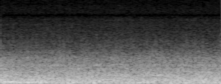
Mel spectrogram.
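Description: Wind rushing over the microphone of a bike-mounted camera as the bicycle rolls along, a steady low rumbling noise with no clear tone.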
